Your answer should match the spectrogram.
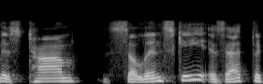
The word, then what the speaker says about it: Salinsky: very special guest tonight his name is Tom salinski is that the correct pronunciation Tom thank you perfectly correct and he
